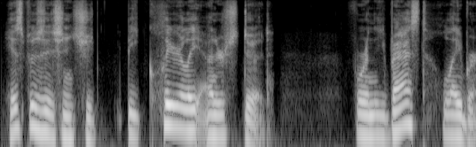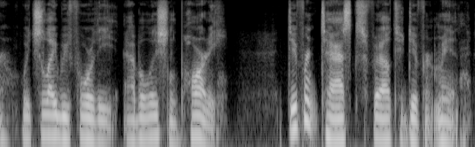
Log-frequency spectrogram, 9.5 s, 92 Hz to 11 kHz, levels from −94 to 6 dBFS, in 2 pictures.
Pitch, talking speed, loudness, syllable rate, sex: 130 Hz, 145 wpm, -20 LUFS, 5.3 syllables/s, male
